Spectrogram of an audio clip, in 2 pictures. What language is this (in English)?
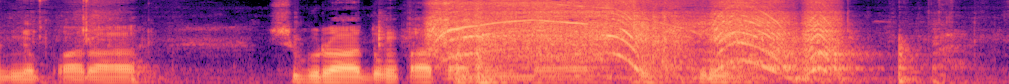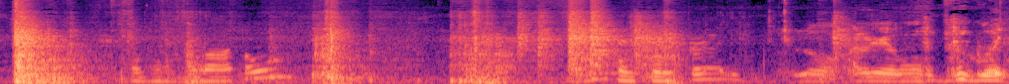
Filipino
